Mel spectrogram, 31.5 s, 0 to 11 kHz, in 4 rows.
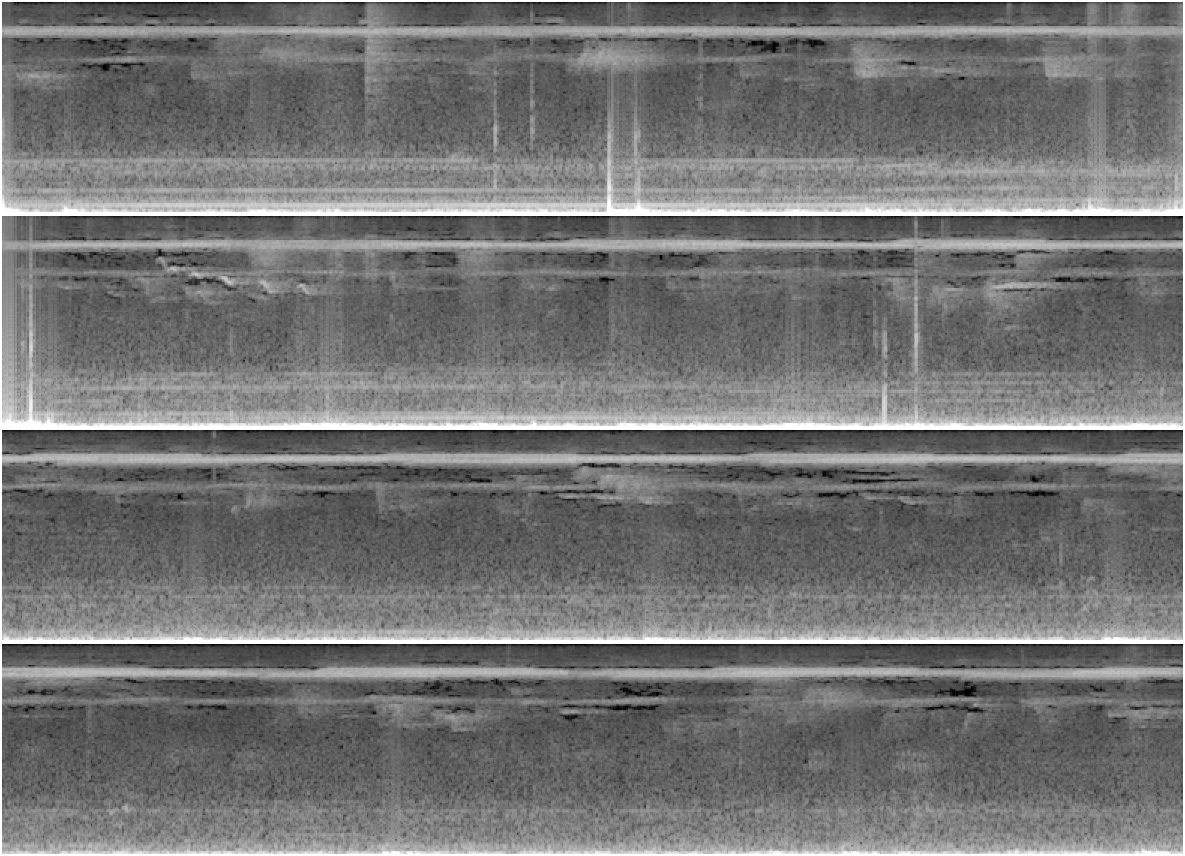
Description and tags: taman negara laser crickets
sounds of birds insects and miscellaneous rainforest creatures recorded in Malaysia's stunning Taman Negara national park. Uses the internal mic on my H4 Zoom.
birds, malaysia, rainforest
